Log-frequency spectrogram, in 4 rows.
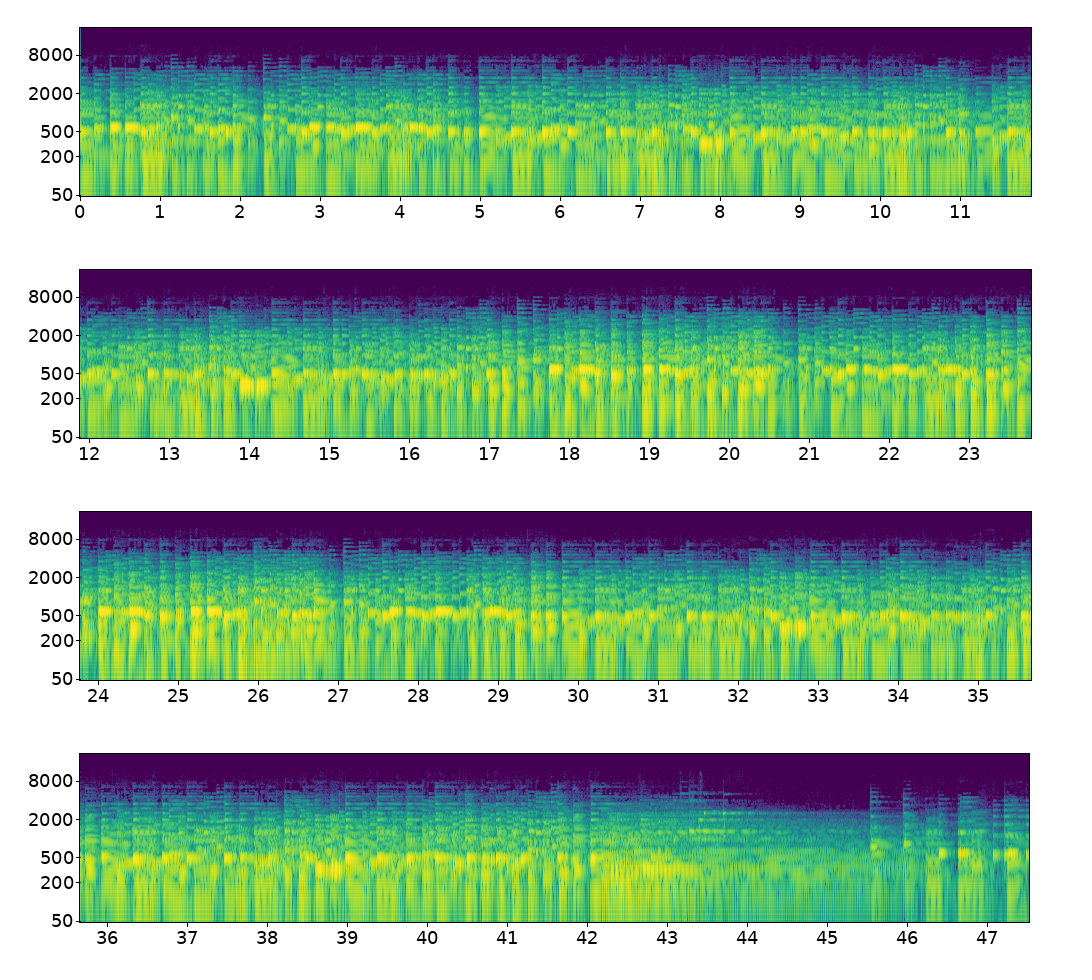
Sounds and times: Music: 0:00.0 - 0:47.5.

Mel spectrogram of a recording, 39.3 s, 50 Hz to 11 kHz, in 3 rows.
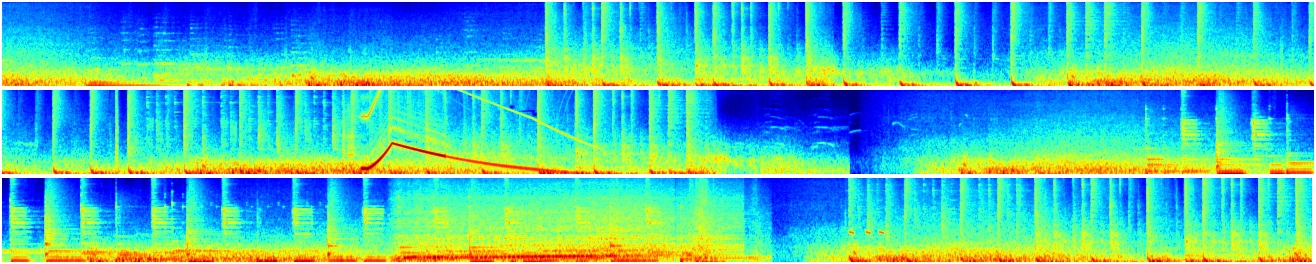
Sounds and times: Music: 0:00.7 - 0:20.3, 0:24.6 - 0:33.7, 0:34.7 - 0:39.3.

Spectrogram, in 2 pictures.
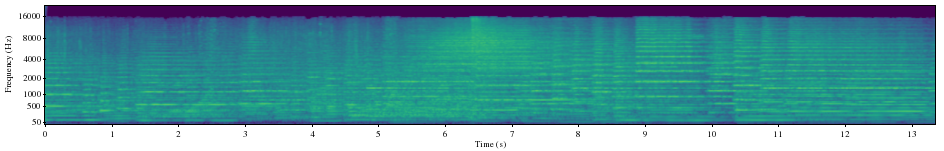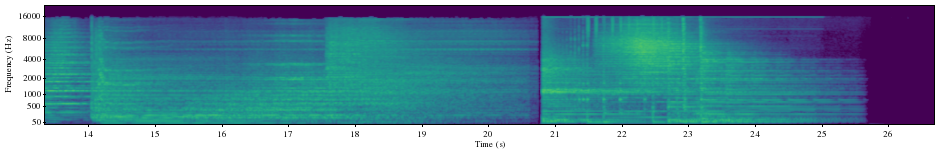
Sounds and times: Music: 0:00.0 - 0:25.7.

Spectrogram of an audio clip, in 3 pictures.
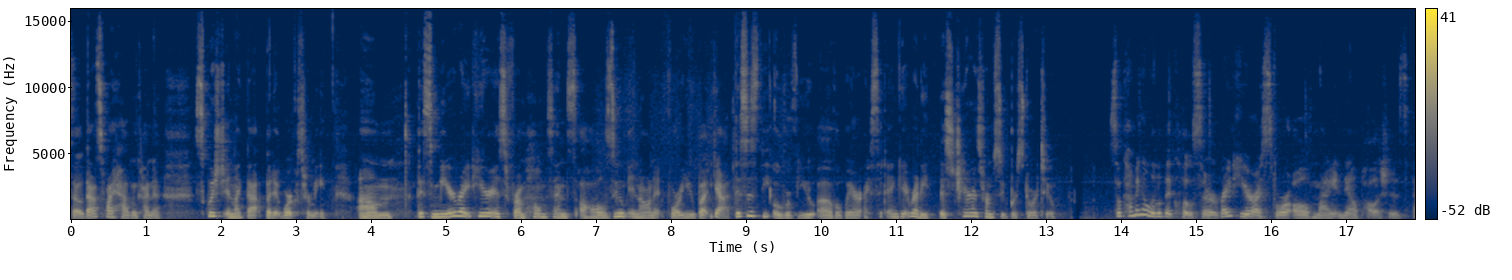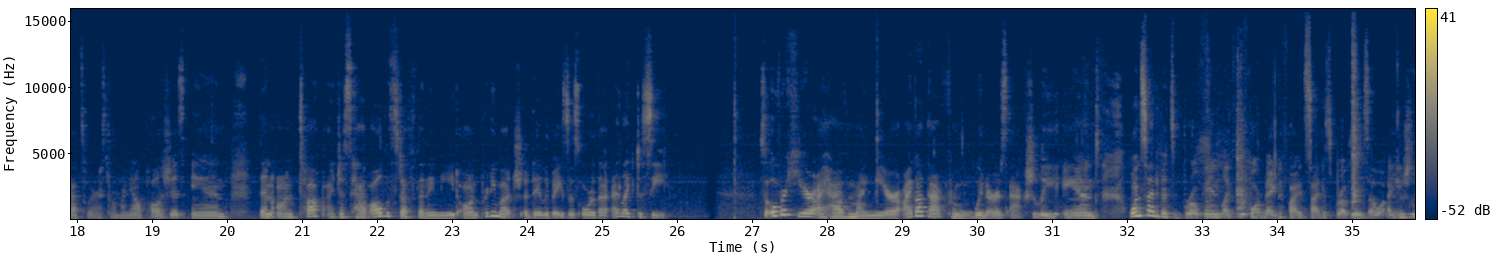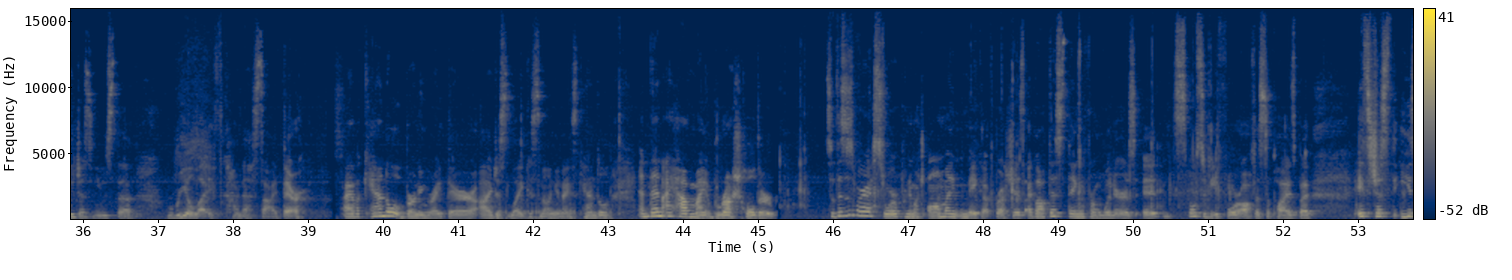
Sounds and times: Speech: 0:00.0 - 0:13.2, 0:13.8 - 0:25.9, 0:27.1 - 0:45.2, 0:45.9 - 0:53.7.

